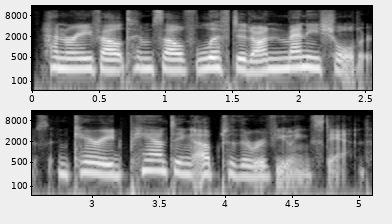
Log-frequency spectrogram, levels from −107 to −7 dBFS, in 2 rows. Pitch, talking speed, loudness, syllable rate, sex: 225 Hz, 175 wpm, -18 LUFS, 5.1 syllables/s, female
